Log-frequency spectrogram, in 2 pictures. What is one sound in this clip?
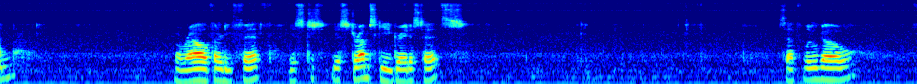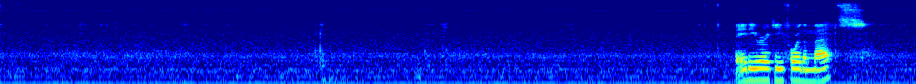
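Trading cards rustle and slide softly as a stack is flipped through by hand.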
